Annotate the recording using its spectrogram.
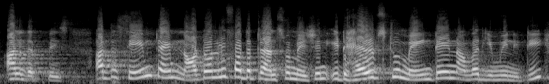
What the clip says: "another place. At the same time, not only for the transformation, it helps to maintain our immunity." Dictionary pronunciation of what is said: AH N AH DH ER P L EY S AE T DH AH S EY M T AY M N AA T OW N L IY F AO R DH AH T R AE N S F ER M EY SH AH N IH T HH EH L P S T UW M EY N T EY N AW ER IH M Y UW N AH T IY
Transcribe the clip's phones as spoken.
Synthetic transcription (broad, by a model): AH N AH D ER P L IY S AE T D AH S EY M T AY M N AA T OW N L IY F AO R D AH T R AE N S F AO M EY SH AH N IH T HH EH L P S T UW M EY N T EY N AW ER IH M Y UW N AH T IY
